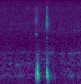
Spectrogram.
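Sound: computer mouse clicking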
